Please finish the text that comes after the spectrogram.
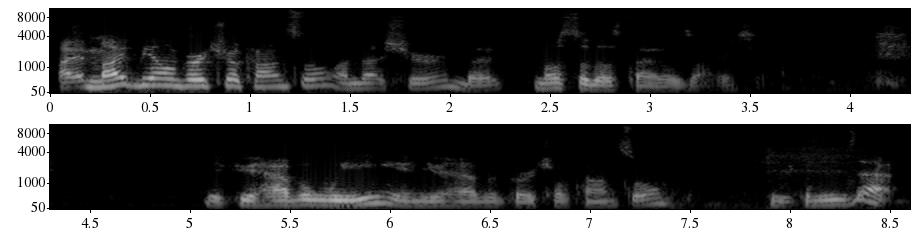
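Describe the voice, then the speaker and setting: A man co-hosting a casual live chat, his voice sitting somewhat high. He rambles through explanations with lots of fillers and restarts. The sound is dry and close. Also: animated, brisk, a little mellow, slightly rough, dry recording, poor audio. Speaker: regular co-host.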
